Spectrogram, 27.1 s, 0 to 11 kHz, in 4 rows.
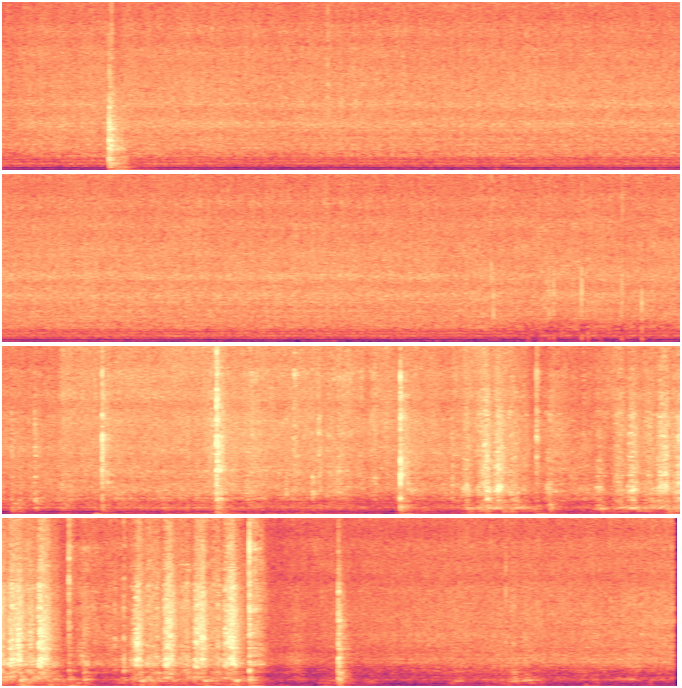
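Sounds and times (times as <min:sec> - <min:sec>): utensil knocking on pan: 0:01.1 - 0:01.6, 0:13.7 - 0:14.8, 0:15.6 - 0:24.0
utensil scraping frying pan: 0:13.5 - 0:26.7.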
